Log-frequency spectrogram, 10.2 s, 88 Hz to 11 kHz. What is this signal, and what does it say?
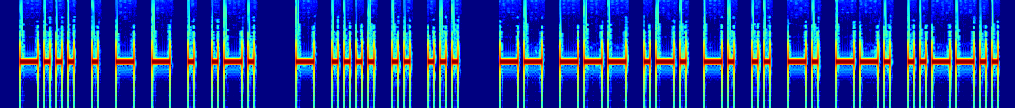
Morse code, heard as a keyed tone, about 20 wpm, 700 Hz. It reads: BETTER THIS MORNING?
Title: Sentences from Top 1200 Words 20wpm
